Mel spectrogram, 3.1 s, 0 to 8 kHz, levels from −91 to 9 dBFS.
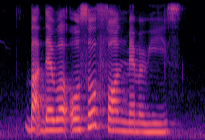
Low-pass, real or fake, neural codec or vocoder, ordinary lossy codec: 7.2 kHz; real; none; none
